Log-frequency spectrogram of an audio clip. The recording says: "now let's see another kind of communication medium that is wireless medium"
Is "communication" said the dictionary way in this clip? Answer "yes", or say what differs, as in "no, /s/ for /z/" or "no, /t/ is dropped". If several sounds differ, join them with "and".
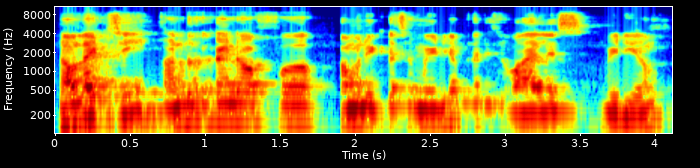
no, /s/ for /ʃ/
